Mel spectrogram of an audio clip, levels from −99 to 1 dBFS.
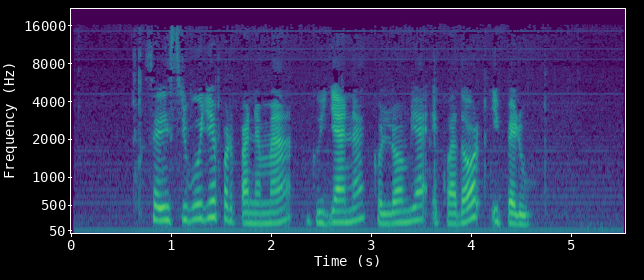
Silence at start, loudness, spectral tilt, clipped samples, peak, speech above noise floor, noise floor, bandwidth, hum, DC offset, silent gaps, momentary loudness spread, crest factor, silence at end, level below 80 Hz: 0.6 s; -31 LUFS; -5 dB/octave; under 0.1%; -12 dBFS; 30 dB; -61 dBFS; 16.5 kHz; none; under 0.1%; none; 7 LU; 20 dB; 0.95 s; -58 dBFS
